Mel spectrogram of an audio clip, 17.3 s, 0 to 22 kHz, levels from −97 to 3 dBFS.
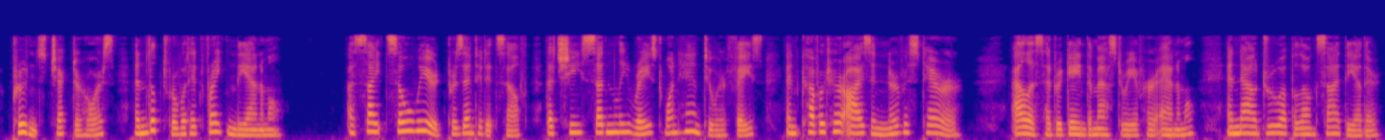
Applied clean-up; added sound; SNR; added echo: none; none; none; none.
